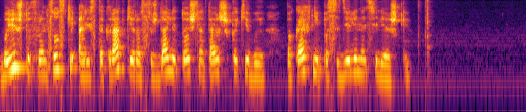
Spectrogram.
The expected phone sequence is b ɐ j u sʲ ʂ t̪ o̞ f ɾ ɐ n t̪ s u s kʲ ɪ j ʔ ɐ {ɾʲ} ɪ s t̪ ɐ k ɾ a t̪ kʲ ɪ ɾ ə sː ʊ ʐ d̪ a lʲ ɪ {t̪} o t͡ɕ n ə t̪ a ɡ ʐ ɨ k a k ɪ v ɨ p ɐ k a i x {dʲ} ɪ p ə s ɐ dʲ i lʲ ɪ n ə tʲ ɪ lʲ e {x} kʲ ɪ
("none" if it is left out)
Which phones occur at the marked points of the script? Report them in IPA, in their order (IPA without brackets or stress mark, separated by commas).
ɾʲ, t̪, nʲ, ʂ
